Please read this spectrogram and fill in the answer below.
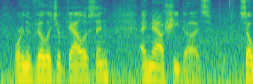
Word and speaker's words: Kalasin: Here is the property office in the city or village of Galison. And by the way, it's spelled with a K, K-A-L-A-S-I-N, but it is pronounced with a G, Galison.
